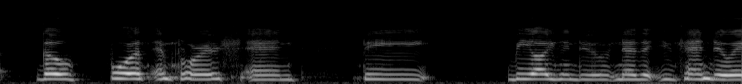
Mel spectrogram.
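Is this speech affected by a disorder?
Yes: cerebral palsy; present from birth.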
